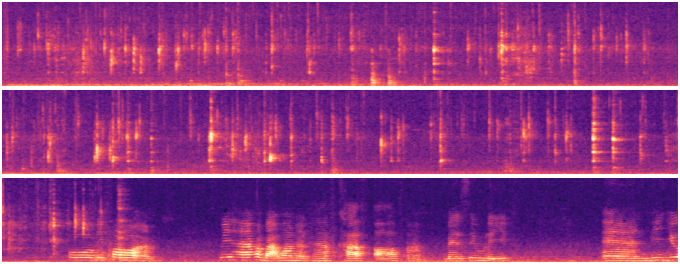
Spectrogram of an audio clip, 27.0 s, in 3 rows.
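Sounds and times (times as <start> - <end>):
food sizzling in hot oil: 0.0 - 19.6
metal spatula scraping a wok: 0.6 - 3.5, 4.1 - 7.7, 11.8 - 12.6, 16.9 - 19.0.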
